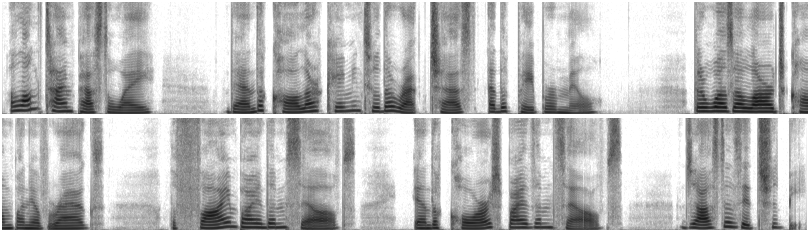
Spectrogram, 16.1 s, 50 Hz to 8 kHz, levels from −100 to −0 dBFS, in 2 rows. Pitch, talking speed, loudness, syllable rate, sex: 235 Hz, 140 wpm, -18 LUFS, 4.3 syllables/s, female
